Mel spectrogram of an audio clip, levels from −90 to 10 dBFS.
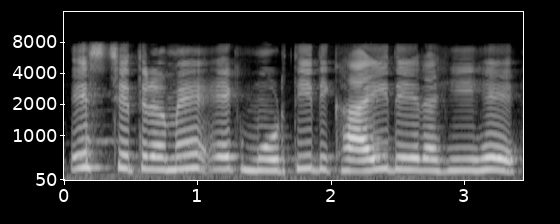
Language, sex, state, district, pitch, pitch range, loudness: Hindi, female, Madhya Pradesh, Bhopal, 265 Hz, 245-280 Hz, -15 LUFS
